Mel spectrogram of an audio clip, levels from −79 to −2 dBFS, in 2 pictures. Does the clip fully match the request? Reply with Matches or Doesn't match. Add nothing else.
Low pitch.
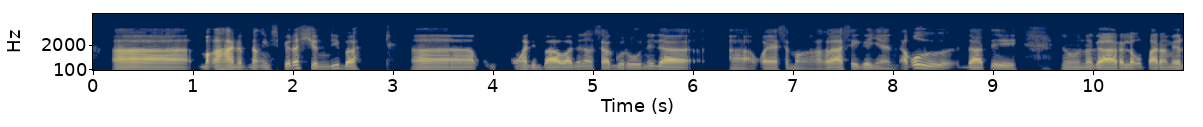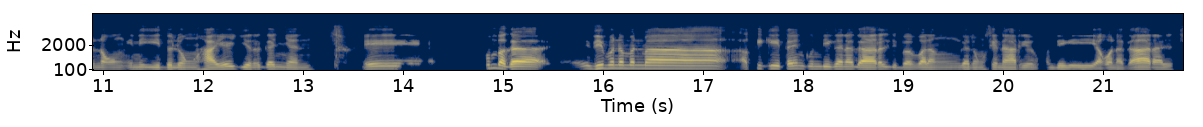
Matches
